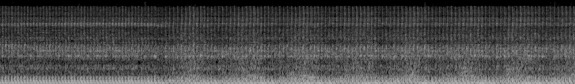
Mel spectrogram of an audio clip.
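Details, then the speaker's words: John Deere 1025R turbo diesel tractor, cold start at 40°F in Arkansas; clattering uneven lope pulsing about twice a second, rhythm shifting partway; owner says it goes away warm; starts smoothing out. "Cold start in Arkansas. 40 degrees. That sounds awesome. It won't do that whenever it warms up."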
